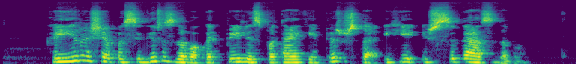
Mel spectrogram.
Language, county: Lithuanian, Panevėžys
